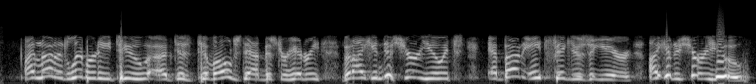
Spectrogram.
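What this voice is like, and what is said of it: Nervous-sounding voice. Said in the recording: “you sound nervous?”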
